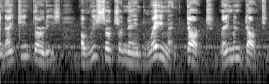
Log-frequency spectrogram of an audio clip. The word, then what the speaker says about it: Dart: During the 1930s, a researcher named Raymond Dart, Raymond Dart, D A R T D art, like art dart, examined a small skull.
